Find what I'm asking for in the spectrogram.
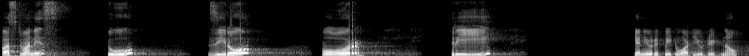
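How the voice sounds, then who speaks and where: A man's voice: fairly high pitch, very animated, drawn-out words, long pauses, darkish tone. A man in his forties with a Telugu Indian English accent, teaching a class in short instructional phrases with frequent check questions, in a reverberant room. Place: indoor teaching studio or classroom.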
